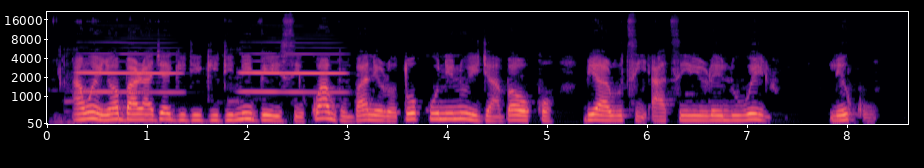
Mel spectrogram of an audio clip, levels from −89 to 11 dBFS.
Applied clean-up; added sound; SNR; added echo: classical method spectral subtraction.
